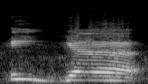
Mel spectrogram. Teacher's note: read this ya with extra stress.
